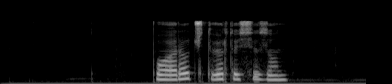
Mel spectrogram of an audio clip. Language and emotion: Russian, neutral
